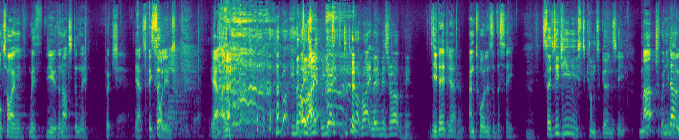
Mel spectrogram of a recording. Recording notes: Special episode recorded live at the Guernsey Literary Festival.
